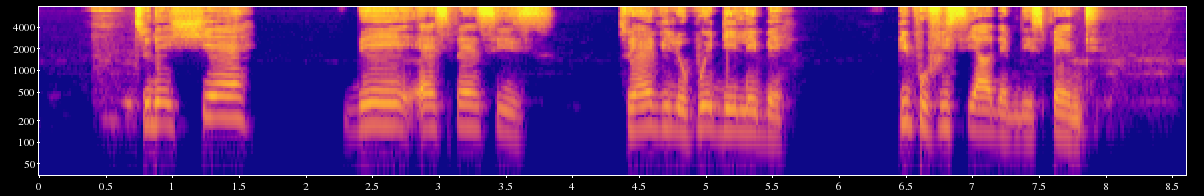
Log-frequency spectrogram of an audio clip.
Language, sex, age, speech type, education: Nigerian Pidgin, male, 15-29, spontaneous, tertiary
